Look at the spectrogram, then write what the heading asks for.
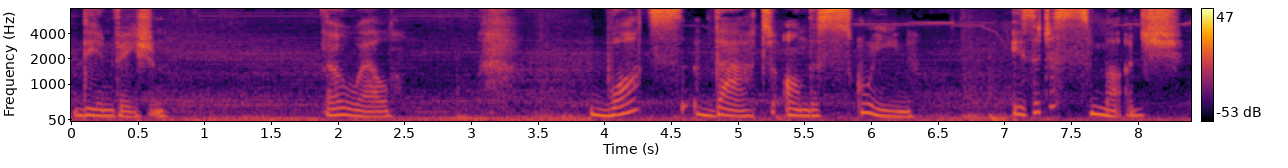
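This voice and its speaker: A woman's voice: sits low, animated, drawn-out words, long pauses, darkish tone, soft background music, heavily acted. A woman playing a haughty, impatient military commander in an audio drama. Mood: bored, imperious.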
